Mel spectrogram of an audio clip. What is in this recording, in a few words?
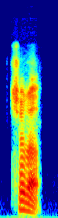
voice message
